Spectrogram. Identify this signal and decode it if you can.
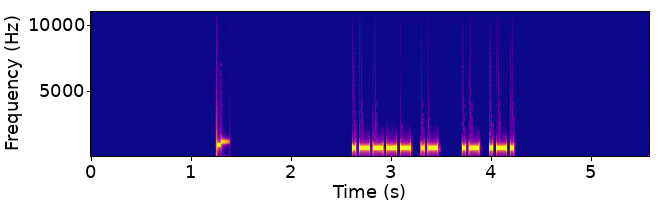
Morse code, heard as a keyed tone, about 36 wpm, 700 Hz. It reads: 1A AR
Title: Field Day Exchanges Encore - 35wpm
